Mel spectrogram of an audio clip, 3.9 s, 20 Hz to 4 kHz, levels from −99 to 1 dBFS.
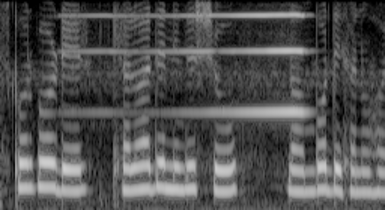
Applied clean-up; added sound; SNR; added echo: none; Bowed string instrument; 6 dB; none.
